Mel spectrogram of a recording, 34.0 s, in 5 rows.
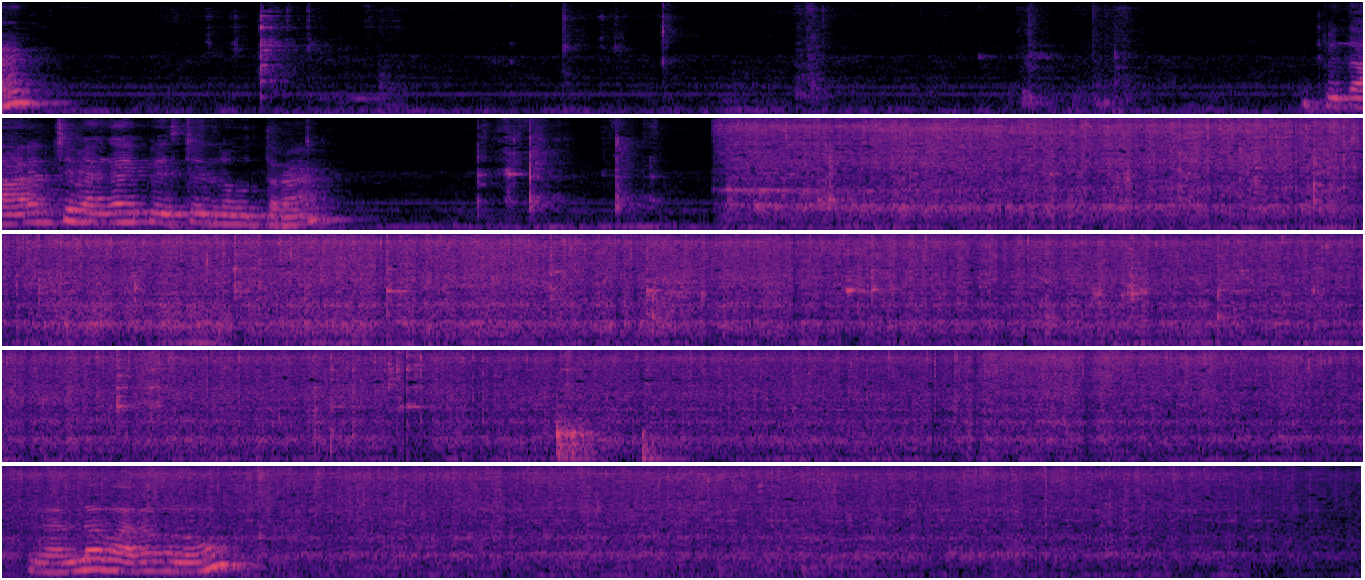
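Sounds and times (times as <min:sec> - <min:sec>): paste sizzling in hot oil: 0:10.4 - 0:34.0.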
